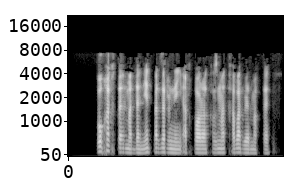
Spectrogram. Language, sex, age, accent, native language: Uzbek, male, 18-24, Toshkent shahri, Uzbek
